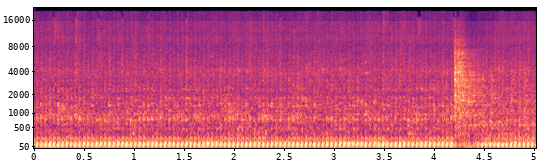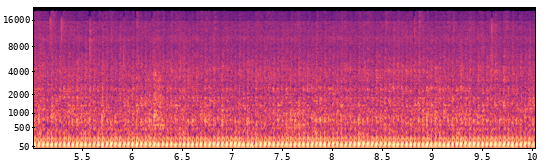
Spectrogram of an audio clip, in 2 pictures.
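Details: Mercury Pro XS 115hp 2.1L outboard on a Mako 18LTS, brief first start after a 100-hour service with new fluids, impeller, fuel filter, plugs and thermostat, filter primed by key cycling. Steady even idle, firing beat about 200 per minute, no knocks or misses.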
